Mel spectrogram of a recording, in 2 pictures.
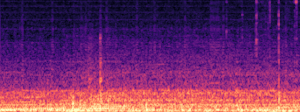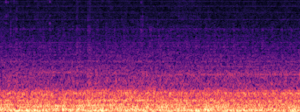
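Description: Aston Martin engine running low and steady in first gear as the car creeps forward at walking pace, heard from inside the cabin.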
